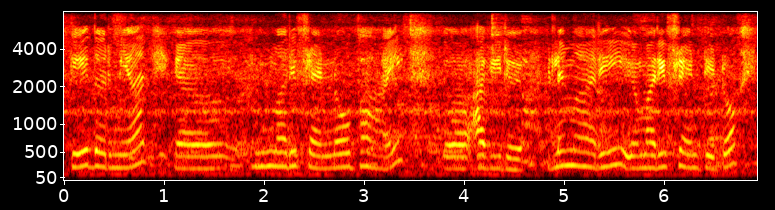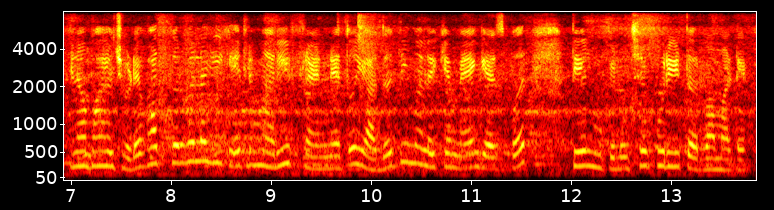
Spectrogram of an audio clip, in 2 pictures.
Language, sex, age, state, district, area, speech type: Gujarati, female, 18-30, Gujarat, Valsad, rural, spontaneous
